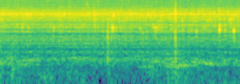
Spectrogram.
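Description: Chopped onion, green chili and curry leaves fry in a hot pan with a steady, hissing sizzle, close and even throughout, with a few faint clicks and no voices.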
